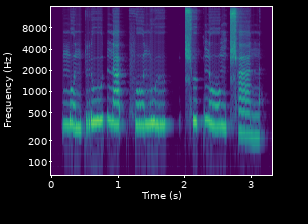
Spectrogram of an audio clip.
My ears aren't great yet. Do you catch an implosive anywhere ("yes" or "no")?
no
